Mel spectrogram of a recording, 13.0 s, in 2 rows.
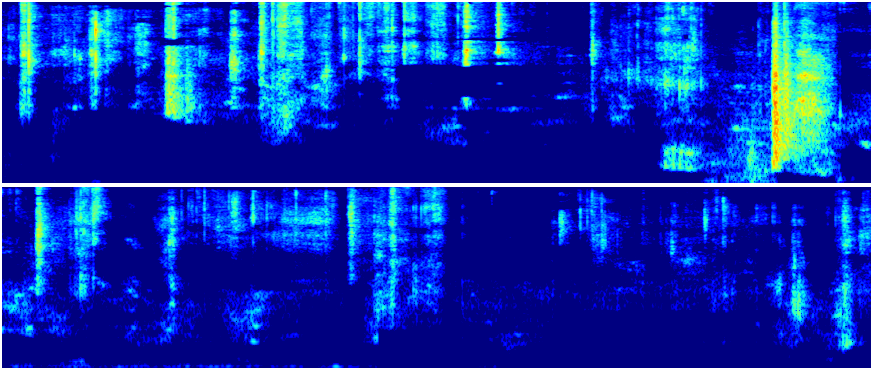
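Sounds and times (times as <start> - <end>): man chewing crunchy food: 10.6 - 13.0.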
